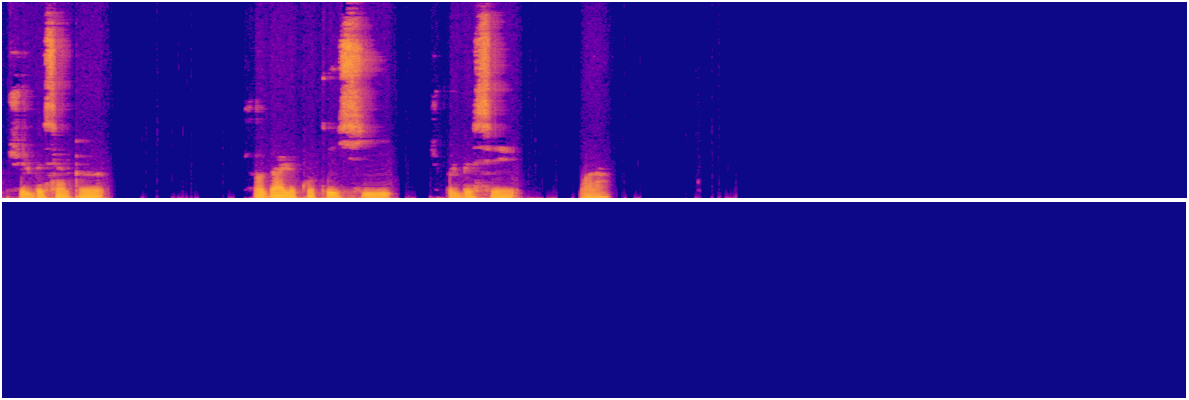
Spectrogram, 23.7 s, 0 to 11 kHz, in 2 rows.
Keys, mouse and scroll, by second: 0.4 click, 1.5 right click, 2.7 alt+right click, 4.3 click, 5.6 click, 6.2 alt+right click, 7.3 click, 7.5 alt+right click, 8.1 click, 8.3 alt+right click, 8.9 click, 9.3 click, 9.3 right click, 9.9 click, 9.9 right click, 10.4 click, 10.4 right click, 10.8 right click, 10.8 click, 11.2 click, 11.2 right click, 11.4 ctrl+click, 11.6 alt+right click, 11.8 right click, 12.0 ctrl+right click, 12.7 right click, 13.1 right click, 13.5 click, 14.1 click, 14.4 right click, 14.6 ctrl+right click, 14.8 alt+right click, 15.1 s, 15.5 click, 15.7 click, 16.7 click, 16.9 click, 17.1 right click, 17.5 click, 17.7 right click, 18.6 click, 18.8 right click, 19.0 alt+right click, 19.3 right click, 20.1 click, 20.8 click, 21.1 click, 21.6 right click, 22.4 click, 22.6 right click, 22.8 alt+right click, 23.0 right click, 23.3 right click, 23.3 alt+right click.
